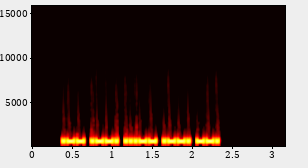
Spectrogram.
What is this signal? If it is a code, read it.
Morse code, heard as a keyed tone, about 38 wpm, 700 Hz. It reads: WP3PG
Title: USA Call Signs - 5 Characters - Repeated 3x - 40wpm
